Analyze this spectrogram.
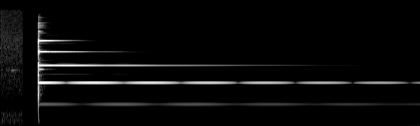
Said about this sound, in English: So I will go ahead and ring the bell.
